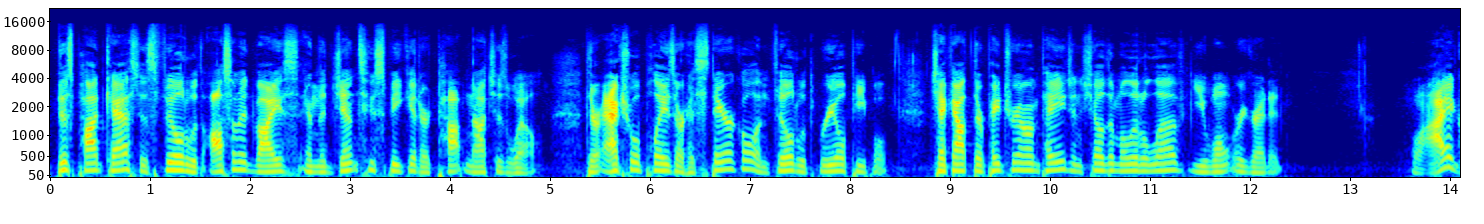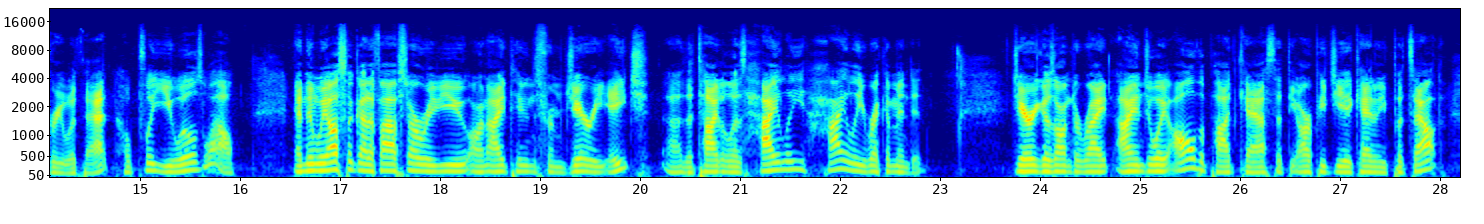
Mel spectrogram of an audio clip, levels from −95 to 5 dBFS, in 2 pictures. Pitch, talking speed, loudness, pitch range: 145 Hz, 190 wpm, -30 LUFS, 135-165 Hz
